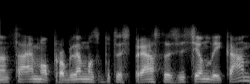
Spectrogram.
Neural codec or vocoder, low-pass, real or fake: codec, 16 kHz, about 1 kbps, DyCAST, with the encoder's durations; 7.2 kHz; fake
